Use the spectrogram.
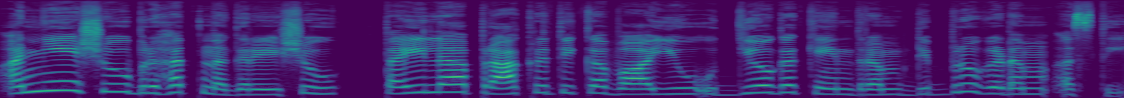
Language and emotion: Sanskrit, neutral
